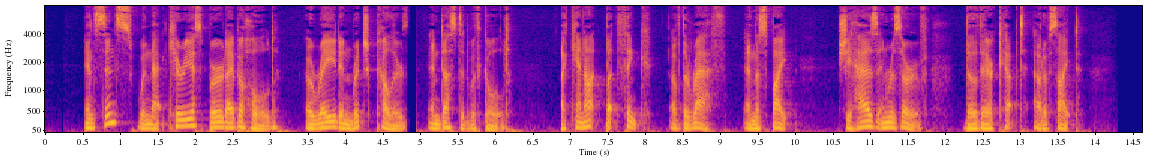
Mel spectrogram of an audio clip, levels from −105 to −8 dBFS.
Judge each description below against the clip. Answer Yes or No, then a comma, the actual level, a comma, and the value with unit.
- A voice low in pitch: Yes, low, 105 Hz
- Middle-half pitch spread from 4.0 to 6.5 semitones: Yes, average, 4.8 semitones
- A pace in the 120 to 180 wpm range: Yes, average, 150 wpm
